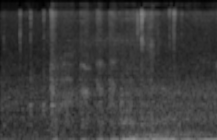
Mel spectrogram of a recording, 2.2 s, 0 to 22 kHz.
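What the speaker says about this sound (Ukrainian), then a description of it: "Запустимо двигун." A 2009 Opel Zafira with a 1.6 petrol/gas engine being started, a short crank followed by the engine catching and rising into a low steady run, close up and fairly quiet.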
